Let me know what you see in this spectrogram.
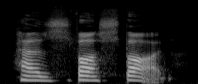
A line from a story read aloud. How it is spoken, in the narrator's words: Din said slowly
